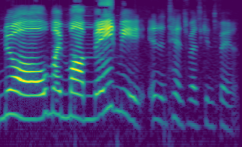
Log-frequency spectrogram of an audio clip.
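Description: A woman's voice: high-pitched, a little slow, bright, forceful tone, smooth, dry recording. A young woman chatting casually while playing a video game, as host of a gaming video. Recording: clicky, noisy home gaming recording.

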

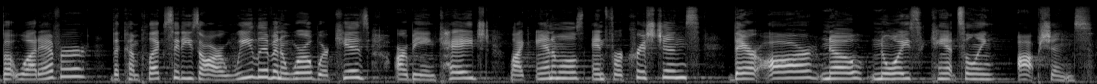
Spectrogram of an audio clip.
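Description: A middle-aged woman giving an earnest keynote sermon from a podium on a large auditorium stage, slowing down to stress grim facts. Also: high-pitched, a bit bright. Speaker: keynote speaker. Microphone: podium mic. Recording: long hall reverb.

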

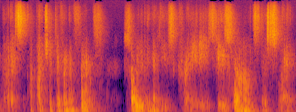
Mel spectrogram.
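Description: A man's voice: a little slow, mellow. A man demonstrating in a tutorial, his voice run through a robotic vocoder effect. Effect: robotic vocoder processing. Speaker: music production tutor.

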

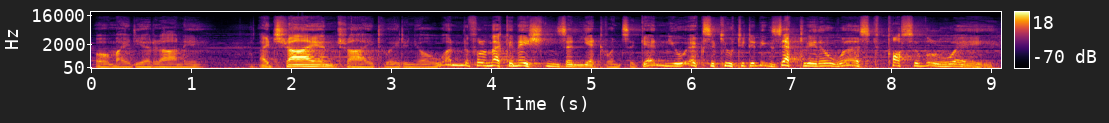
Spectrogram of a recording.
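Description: A man's voice: medium pitch, expressive, moderate pace, creaky, fairly bright tone, faint music behind. A man playing a mocking, theatrical villain schemer in an audio drama, silky and taunting in his florid delivery.

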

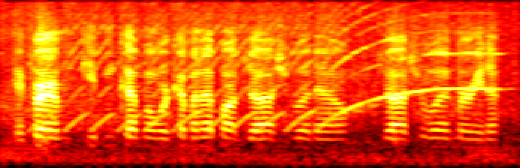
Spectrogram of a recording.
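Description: A man role-playing a police unit in a game, giving procedural, halting location reports in clipped radio style. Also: medium pitch, monotone, very noisy.

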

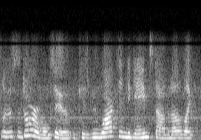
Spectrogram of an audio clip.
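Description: A young adult woman chatting casually to camera as a gaming vlogger, with an animated, self-deprecating manner and dramatic emphasis. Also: medium pitch, very fast. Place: small room at home, indoors. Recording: muffled lo-fi webcam audio, background noise.

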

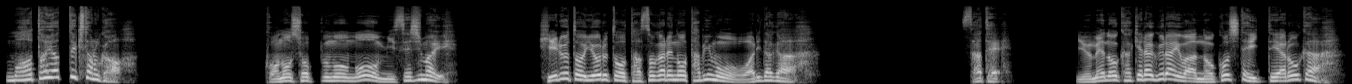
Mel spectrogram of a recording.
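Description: A man voicing a confident, easygoing young warrior king in a game, with casual, rough-edged speech. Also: high voice, no room sound, studio quality. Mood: easygoing, teasing. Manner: casual, cocky masculine speech. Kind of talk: Japanese game character voice acting.

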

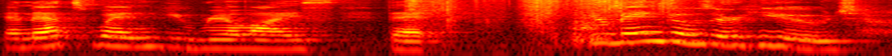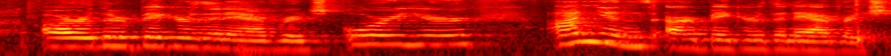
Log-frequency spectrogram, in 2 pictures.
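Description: A woman's voice: mid-range voice, a little mellow. A middle-aged woman hosting a live cooking demonstration in her home kitchen, chatting and explaining as she chops, recorded by a fixed camera across the counter. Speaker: cooking show host. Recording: echoey kitchen with chopping noise. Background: knife chopping on a cutting board.

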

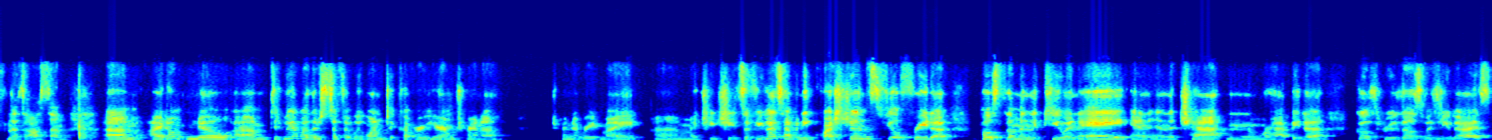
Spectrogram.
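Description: A woman's voice: medium pitch, fairly even intonation, normal speed, a bit bright. A woman in her thirties, a native Greek speaker, hosting a casual webinar over a video call in a friendly, rambling way with many fillers. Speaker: webinar host. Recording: echoey room on a video call.

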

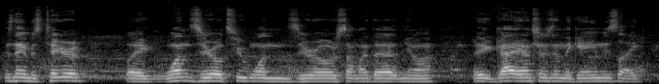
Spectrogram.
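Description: A man's voice: on the high side, level tone, moderate pace, a little mellow, faint music behind, rough recording. Young man rambling into his phone. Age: young adult. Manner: rambling, many fillers and restarts. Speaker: vlogger. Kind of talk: casual vlog chat to camera. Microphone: phone at arm's length.

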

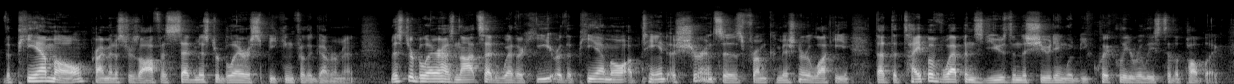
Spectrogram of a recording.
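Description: Man, low voice, podcast host, reading news aloud, halting, many fillers, slightly worn voice. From Canada. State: losing his voice. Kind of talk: casual commentary and reading news articles aloud.

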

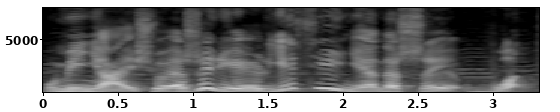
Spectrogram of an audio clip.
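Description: A fat drake dandy from a children's storybook, put on by a woman. He is vain and pompous, showing off with lively, swinging intonation. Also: fairly high pitch, normal speed, soft background music. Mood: self-important.

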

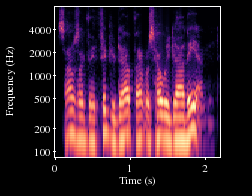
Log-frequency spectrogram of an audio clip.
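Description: Pragmatic woman adventurer, voiced by a man, dry, brisk, wry, husky, audiobook dialogue. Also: fairly high pitch, fairly even intonation, warm tone, natural voice. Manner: dry, matter-of-fact.

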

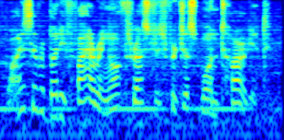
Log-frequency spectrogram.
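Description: Excitable, swooping young-rank trooper. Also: male voice, fairly high pitch, fast, far from the mic, over loud music. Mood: doubting. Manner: questioning, excitable. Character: doubting, chatty rank-and-file male stormtrooper. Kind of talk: audio drama acting.

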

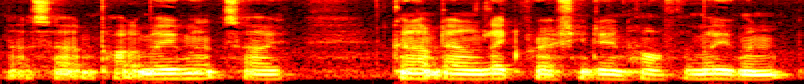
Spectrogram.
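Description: A man's voice: mid-range voice, little pitch movement, fast talker, creaky, darkish tone, slight background noise. A man giving casual, rambling advice as an amateur fitness vlogger, hesitant and loosely worded.

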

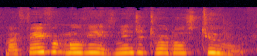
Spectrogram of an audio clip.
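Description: A woman's voice: sits high, normal speed, dark tone, dull audio, slight background noise. A young woman voicing a nervous, shy male doll in his twenties, talking in an anxious, plaintive way.

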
